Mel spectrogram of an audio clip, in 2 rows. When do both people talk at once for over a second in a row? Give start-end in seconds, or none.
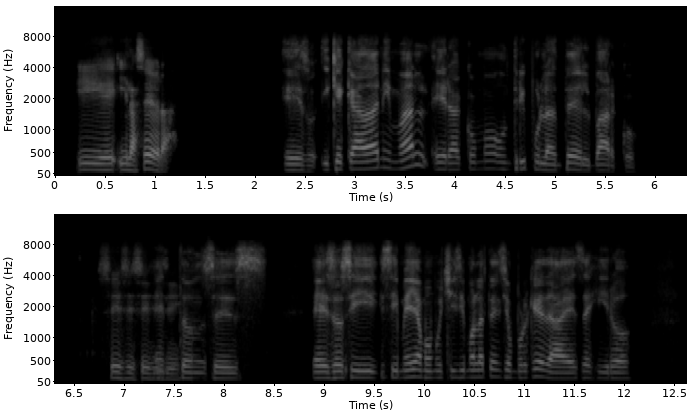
none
